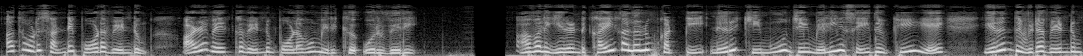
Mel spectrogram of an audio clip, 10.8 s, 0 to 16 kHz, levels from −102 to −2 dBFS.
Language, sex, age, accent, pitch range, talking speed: Tamil, female, 20-39, native, 220-300 Hz, 115 wpm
